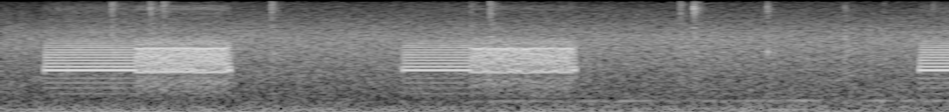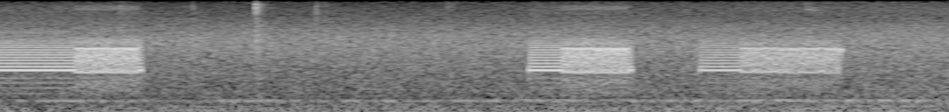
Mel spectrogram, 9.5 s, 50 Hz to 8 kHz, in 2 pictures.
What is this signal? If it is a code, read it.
Packet radio (AX.25, as in APRS), 1200 baud, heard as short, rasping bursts, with radio hiss, a squelch burst at the end and street noise.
